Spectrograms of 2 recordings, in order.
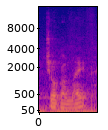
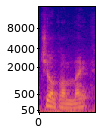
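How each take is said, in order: First: Quieter, brushing-off "Jog on, mate."; low-key "Jog on, mate." with rising end; softer dismissive "Jog on, mate.". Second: Said in the usual way. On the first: Shown as a demonstration. Demoing the phrase to chat, softer and dismissive. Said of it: "It's kind of fighting words". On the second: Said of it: "it's kind of like fighting words".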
